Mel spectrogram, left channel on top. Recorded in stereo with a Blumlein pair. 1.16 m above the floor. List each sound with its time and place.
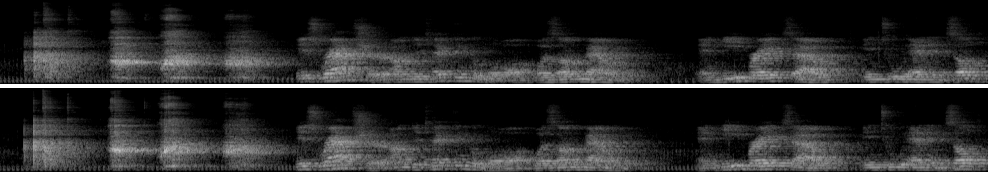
0.2 s chewing: 35° right, 0.5 m
3.0 s a man speaking: 40° right, 1.1 m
